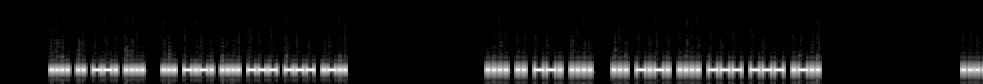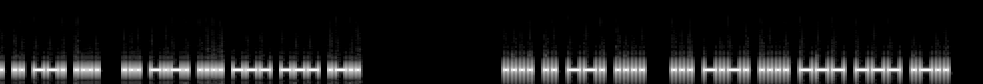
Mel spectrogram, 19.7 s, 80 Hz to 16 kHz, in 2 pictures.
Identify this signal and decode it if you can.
Morse code, heard as a keyed tone, about 35 wpm, 700 Hz. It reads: HIGH SCHOOL HIGH SCHOOL HIGH SCHOOL HIGH SCHOOL
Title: Speed-Racing - Sets of 2 Words 30wpm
